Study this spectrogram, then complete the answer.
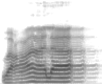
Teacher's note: لام یا زبر لا ایک الف کے برابر کھینچیں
